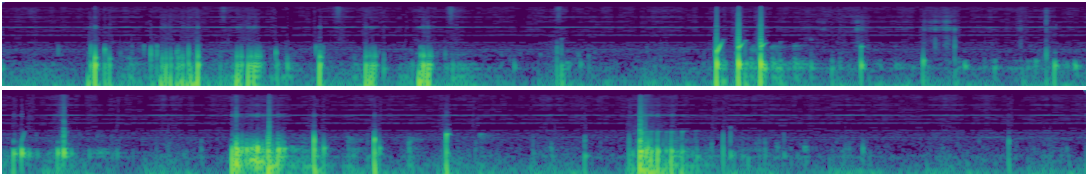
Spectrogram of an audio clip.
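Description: Continuous low gurgling, bubbling and squelching with frequent pops and fizzing bursts: active bowel sounds, normal digestive movement.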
